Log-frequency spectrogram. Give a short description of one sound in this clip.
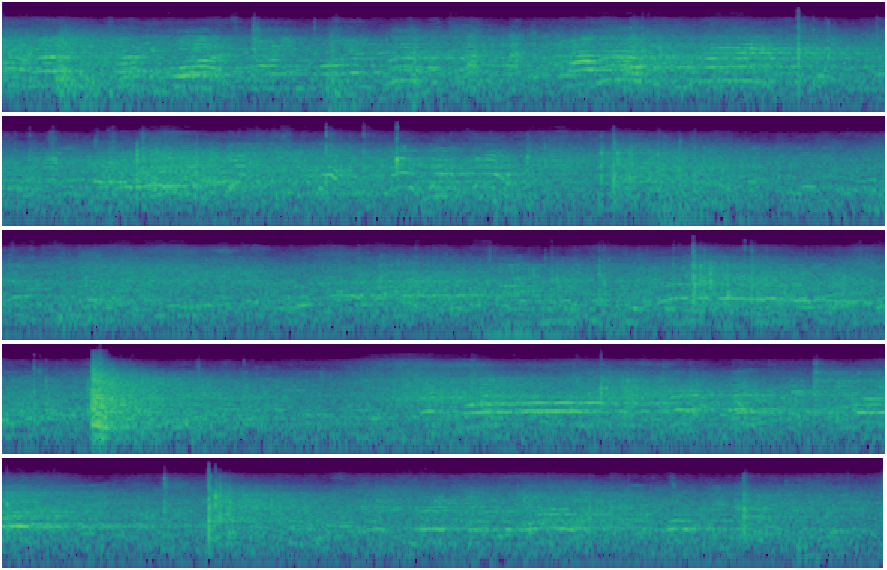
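Hockey skates scrape on ice.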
